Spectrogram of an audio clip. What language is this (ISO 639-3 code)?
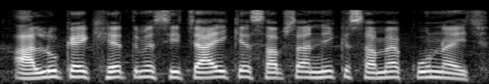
mai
